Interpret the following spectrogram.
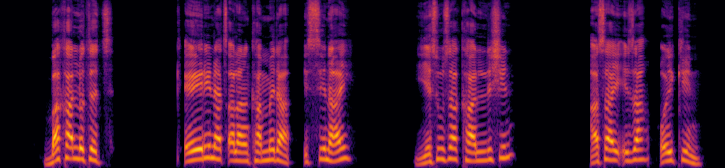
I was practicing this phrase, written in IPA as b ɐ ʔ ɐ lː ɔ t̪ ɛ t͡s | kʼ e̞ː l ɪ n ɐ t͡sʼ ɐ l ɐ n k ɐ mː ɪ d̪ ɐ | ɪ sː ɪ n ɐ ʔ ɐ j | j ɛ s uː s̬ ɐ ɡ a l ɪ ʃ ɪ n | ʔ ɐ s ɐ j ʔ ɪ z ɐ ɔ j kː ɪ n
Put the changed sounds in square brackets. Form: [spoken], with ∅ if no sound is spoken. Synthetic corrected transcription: b ɐ [k] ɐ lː ɔ t̪ ɛ t͡s | kʼ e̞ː [ɾ] ɪ n ɐ t͡sʼ ɐ l ɐ n k ɐ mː ɪ d̪ ɐ | ɪ sː ɪ n ɐ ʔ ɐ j | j ɛ s uː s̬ ɐ [k] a [lː] ɪ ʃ ɪ n | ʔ ɐ s ɐ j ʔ ɪ z ɐ ɔ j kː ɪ n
